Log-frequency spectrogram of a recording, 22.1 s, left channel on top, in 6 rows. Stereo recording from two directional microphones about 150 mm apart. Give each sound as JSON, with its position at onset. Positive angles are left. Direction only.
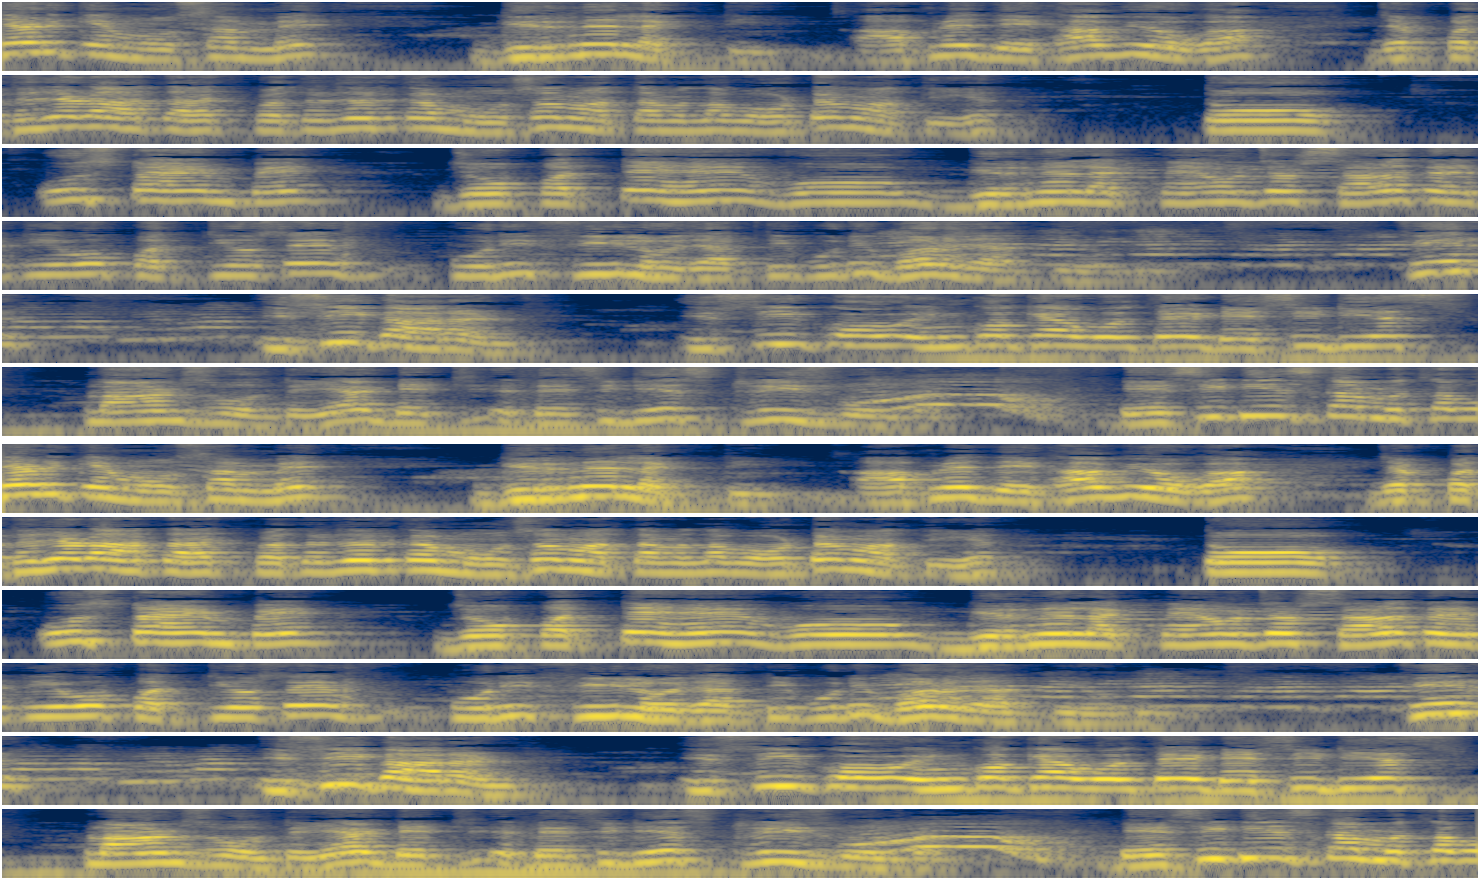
{"t": 0.0, "sound": "speech", "side_deg": 15}
{"t": 15.4, "sound": "speech", "side_deg": 15}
